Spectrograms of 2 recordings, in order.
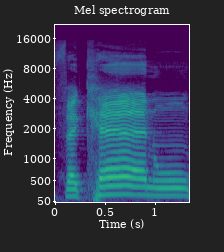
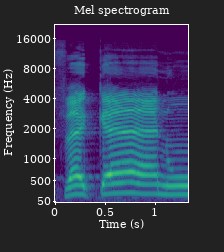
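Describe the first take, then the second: First: The k sound has a lot of escaping breath. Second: The k sound has only slight breath. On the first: The speaker calls it wrong. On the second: The speaker calls it right.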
